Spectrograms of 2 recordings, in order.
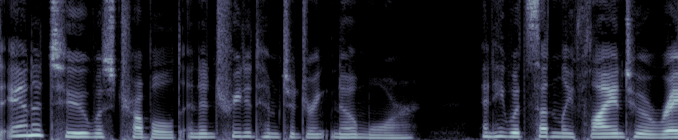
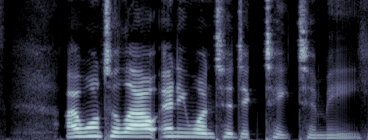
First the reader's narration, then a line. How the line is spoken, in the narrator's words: he would shout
